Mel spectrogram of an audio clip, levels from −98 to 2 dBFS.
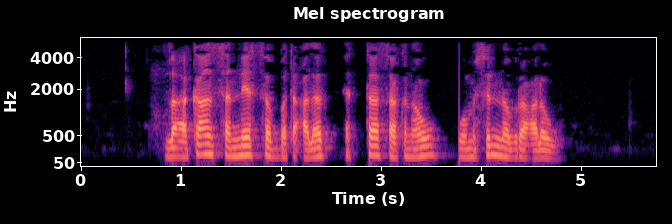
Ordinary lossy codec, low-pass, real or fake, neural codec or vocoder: MP3, 32 kbps; 5.4 kHz; real; none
